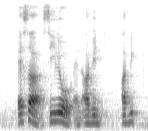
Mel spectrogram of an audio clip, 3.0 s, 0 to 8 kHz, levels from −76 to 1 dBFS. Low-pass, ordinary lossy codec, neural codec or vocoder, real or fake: 7.2 kHz; none; none; real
